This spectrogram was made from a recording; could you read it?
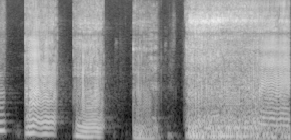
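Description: Someone blows a loud series of fart noises with their mouth: three short buzzy blasts with wobbling pitch, then a longer, rougher raspberry that trails on to the end.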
